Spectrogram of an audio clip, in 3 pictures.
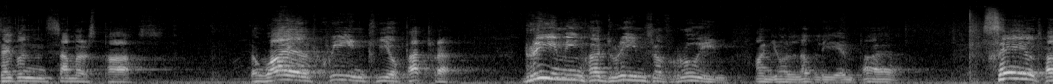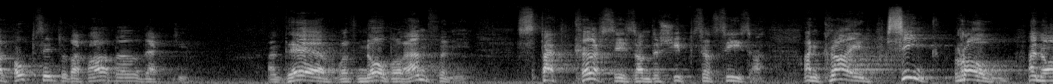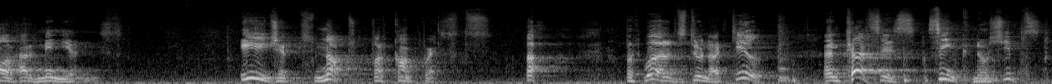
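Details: Adult male actor; normal speech.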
